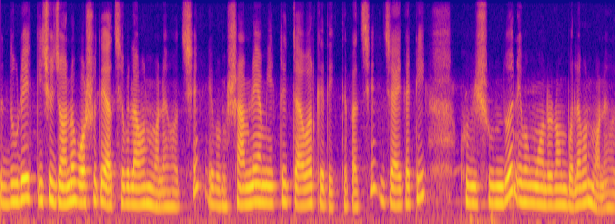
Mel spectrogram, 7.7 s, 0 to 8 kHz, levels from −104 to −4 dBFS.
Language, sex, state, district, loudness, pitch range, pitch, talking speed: Bengali, female, West Bengal, Purulia, -17 LUFS, 175-205 Hz, 185 Hz, 210 wpm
